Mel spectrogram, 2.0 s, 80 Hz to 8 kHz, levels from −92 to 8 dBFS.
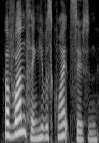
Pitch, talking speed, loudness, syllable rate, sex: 210 Hz, 210 wpm, -19 LUFS, 5.5 syllables/s, female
